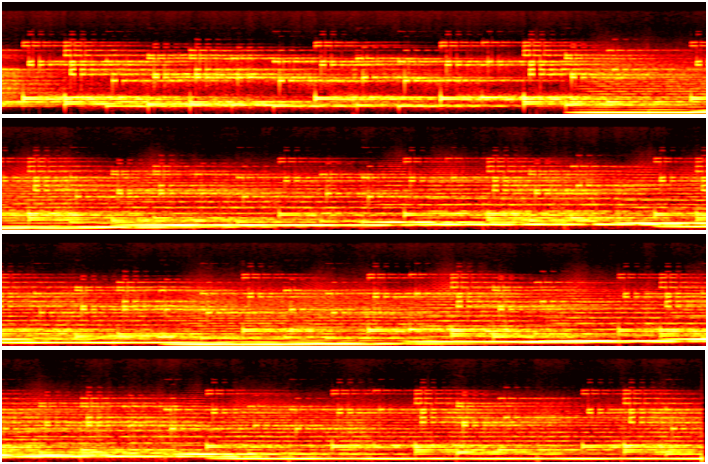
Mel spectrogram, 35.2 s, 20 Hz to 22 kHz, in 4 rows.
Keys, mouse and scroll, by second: 0.0-3.5 drag, 7.8 click, 10.1 click, 12.2 click, 13.3 click, 13.8 click, 14.6 click, 16.7-18.3 drag, 20.4-22.5 drag, 27.6 click, 29.0 click, 29.3-35.1 drag.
